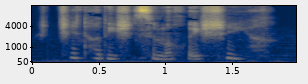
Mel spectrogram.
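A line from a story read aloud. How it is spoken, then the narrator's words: Mumbling. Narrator (Chinese): 雅欣的嘴巴还在嘟囔着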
